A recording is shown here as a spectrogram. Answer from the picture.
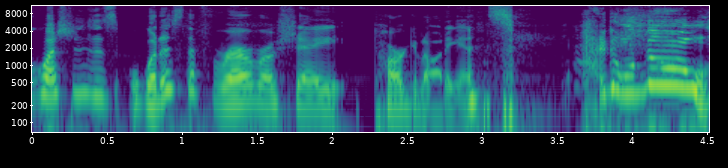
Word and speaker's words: Ferrero Rocher: It's spelled Rocher. But they don't pronounce the R. So my point's still valid. One of the Google questions is, what is the Ferrero Rocher target audience?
